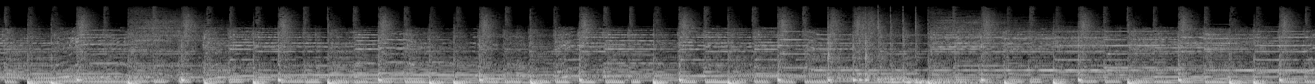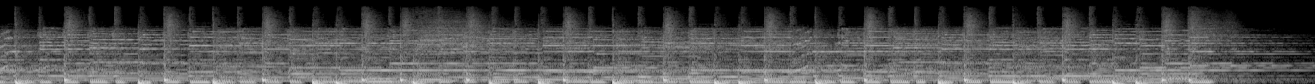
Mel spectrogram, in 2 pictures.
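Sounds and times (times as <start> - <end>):
game background music for an ad: 0.0 - 25.7.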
